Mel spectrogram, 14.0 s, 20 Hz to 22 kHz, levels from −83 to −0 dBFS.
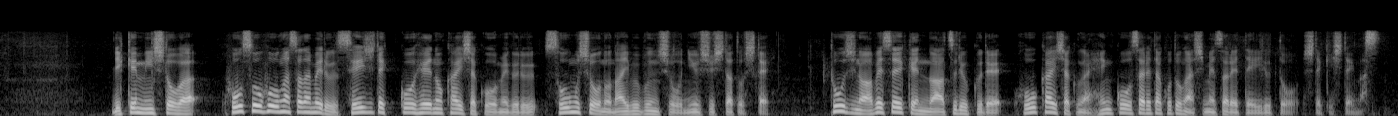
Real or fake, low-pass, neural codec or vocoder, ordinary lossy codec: real; 7.2 kHz; none; none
